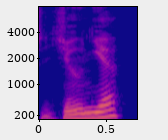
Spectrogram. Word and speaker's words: Junya: called i think it's called pronounce junior part two junya j-u-n-y-a um ty dolla sign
